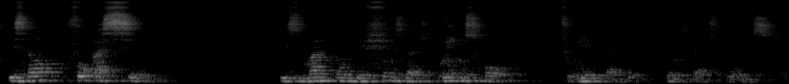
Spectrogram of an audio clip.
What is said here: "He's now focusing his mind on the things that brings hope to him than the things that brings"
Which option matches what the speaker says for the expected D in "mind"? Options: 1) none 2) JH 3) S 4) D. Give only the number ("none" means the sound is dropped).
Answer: 1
